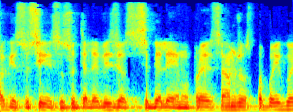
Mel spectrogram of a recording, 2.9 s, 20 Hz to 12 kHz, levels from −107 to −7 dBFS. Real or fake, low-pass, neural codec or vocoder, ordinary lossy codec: real; 10.8 kHz; none; MP3, 48 kbps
